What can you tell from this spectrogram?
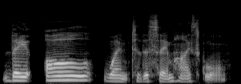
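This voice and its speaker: Eager young guy sharing clues, excited and confiding, read by a woman, dry close sound. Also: low-pitched, a little slow, no echo, muffled recording. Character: eager young man, a friend digging up records.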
